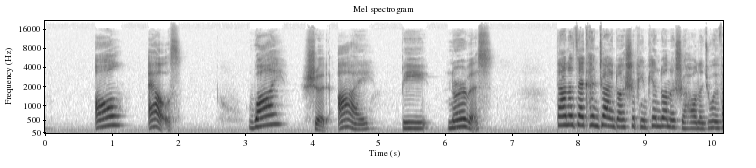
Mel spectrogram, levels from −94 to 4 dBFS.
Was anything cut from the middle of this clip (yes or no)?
no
